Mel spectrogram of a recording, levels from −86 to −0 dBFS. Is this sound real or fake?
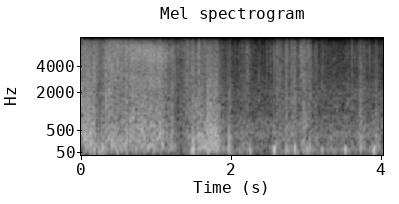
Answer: fake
